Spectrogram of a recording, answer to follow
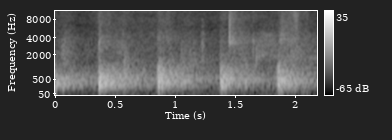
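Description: Footsteps on bare hard flooring, about two steps a second, each step ringing briefly in the empty, unfurnished room.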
